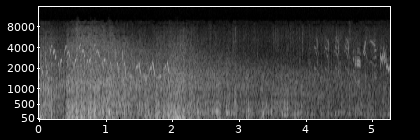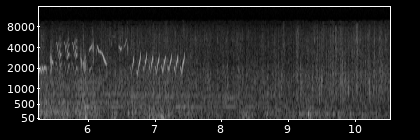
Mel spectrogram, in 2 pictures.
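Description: A roll of thunder breaks in at once, loudest over the first two seconds and fading away over the next few, over steady rain. Birds then chirp, ending in a quick run of about eight rapid chirps around seven seconds in.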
